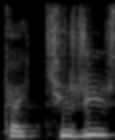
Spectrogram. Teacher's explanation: Təkrir sözün də vurğu sonuncu hecəyə düşür.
